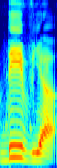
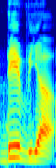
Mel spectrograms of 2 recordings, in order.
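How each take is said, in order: First: It is said with a y glide after the b. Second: The same.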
